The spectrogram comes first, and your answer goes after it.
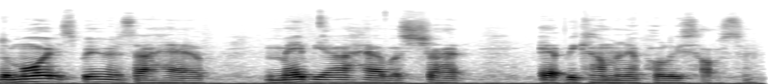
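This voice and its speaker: A man's voice: fairly low pitch, steady tone, normal speed, darkish tone, slight background noise. A young man in his twenties giving an earnest, reflective motivational talk about his own struggles. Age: 20s. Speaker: podcast host.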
